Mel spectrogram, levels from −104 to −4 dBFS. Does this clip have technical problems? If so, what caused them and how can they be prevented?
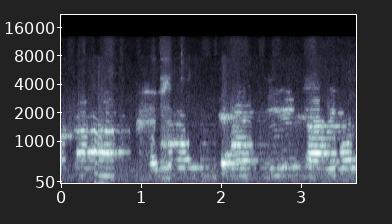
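Yes. At 0.41 to 0.47 s there is a short concealed packet loss: about 40 ms of the speech never reached the decoder in time, so the receiver extended the preceding sound, following its pitch where voiced and using shaped noise where not, before blending back into the real signal. It is heard as a brief smear or wobble. On a spectrogram the harmonics run unnaturally flat and smooth, and the waveform shows a repetitive, slightly decaying stretch. A jitter buffer with more headroom, or a steadier network path, would prevent it.

Overlapping the end of that gap, from 0.45 to 0.47 s, one 20 ms packet is a lost packet rebuilt from error correction. The following packet carried a low-bitrate copy of it (Opus in-band forward error correction), and the decoder played that copy, so there is no silence, but the frame sounds rougher and noisier than its surroundings. 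A spectrogram shows a grainier, less defined band there, and the waveform loses some fine detail. Reducing packet loss on the link would avoid relying on these coarse copies.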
